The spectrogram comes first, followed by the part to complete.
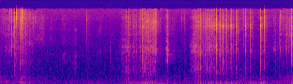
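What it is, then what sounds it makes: Bar soap being scraped. A metal utility-knife blade is scraped repeatedly across the face of a solid oval yellow bar of soap held in the hand, with the shavings falling onto a wooden surface below. The quiet, dry scrapes sound crisp and bright, like fine tearing and crinkling, and come in uneven bursts with short gaps between them.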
